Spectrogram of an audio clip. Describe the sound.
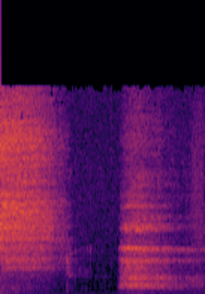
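A calm, plain breath: a soft, airy inhale, a short quiet pause, then a longer, slightly fuller exhale, unhurried and without any sigh.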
